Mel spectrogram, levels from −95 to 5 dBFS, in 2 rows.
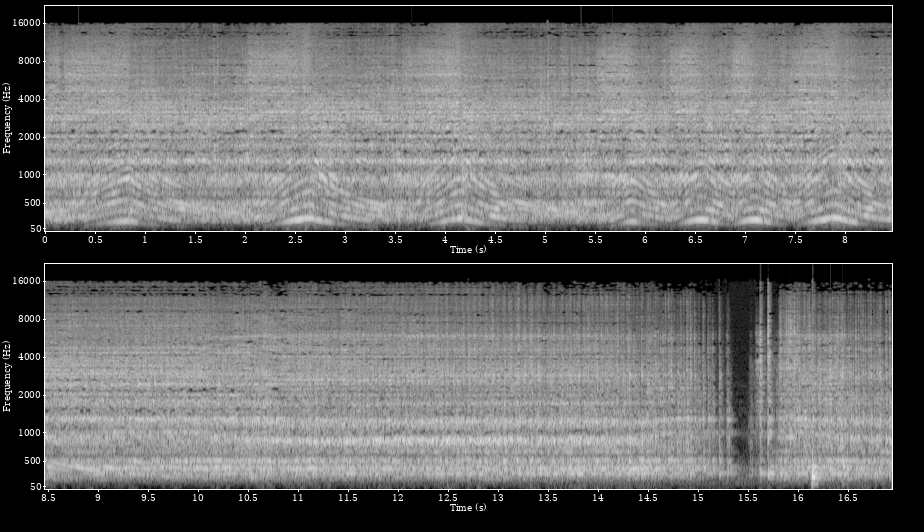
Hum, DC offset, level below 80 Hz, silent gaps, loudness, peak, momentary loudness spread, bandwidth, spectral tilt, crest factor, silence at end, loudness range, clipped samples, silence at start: none; under 0.1%; -62 dBFS; none; -11 LUFS; 0 dBFS; 5 LU; 16 kHz; -0.5 dB/octave; 14 dB; 0 s; 4 LU; under 0.1%; 0 s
